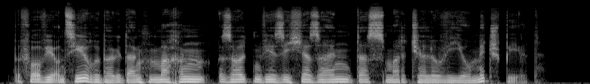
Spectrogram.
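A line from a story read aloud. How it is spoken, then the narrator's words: Quiet cautionary remark. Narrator (German): Brunetti gab leise zu bedenken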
